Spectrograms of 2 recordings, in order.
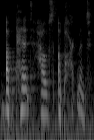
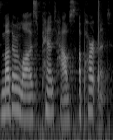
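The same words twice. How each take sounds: First: Hushed, breathless whisper; awed whisper. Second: Said in the usual way. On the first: Real, not acted. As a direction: breathe it out in awe. Awed repeat of penthouse.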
